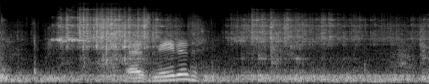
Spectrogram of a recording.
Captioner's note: log saw rattling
